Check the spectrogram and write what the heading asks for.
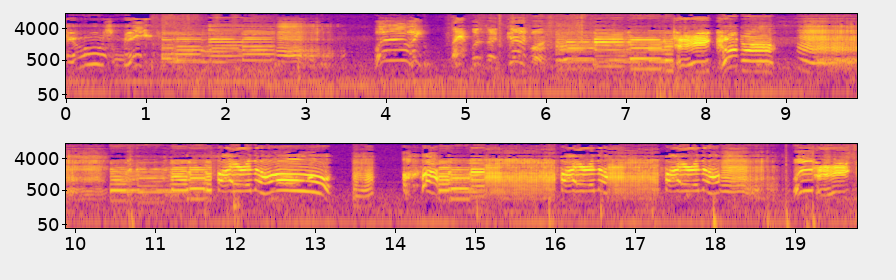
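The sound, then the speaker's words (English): A toy with four animals on it plays fart sounds from its touch pad: a run of buzzy, drawn-out farts one after another with short gaps, their pitch bending and wobbling for about twenty seconds. “So if you're looking, there's four animals on here, and they have a touch pad where you can touch it, and it makes a fart sound.”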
